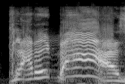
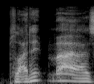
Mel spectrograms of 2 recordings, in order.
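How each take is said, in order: First: It is said in a put-on character voice. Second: It is said in the speaker's normal voice. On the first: "are you gonna you gonna do the voice?" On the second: "I'm not doing it"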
